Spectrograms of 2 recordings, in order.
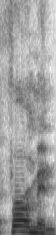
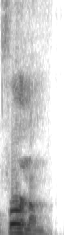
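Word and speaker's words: Fernum: And he said Furman, but his name is Norm Furnham, which is pretty Peter Avalon in the Indies.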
